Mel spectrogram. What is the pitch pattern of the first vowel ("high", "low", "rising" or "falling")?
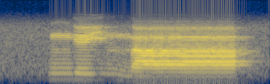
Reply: high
